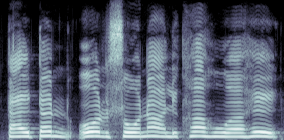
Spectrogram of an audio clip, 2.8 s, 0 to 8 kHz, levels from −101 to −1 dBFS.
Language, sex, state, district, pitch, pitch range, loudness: Hindi, female, Madhya Pradesh, Bhopal, 230 Hz, 220-245 Hz, -12 LUFS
